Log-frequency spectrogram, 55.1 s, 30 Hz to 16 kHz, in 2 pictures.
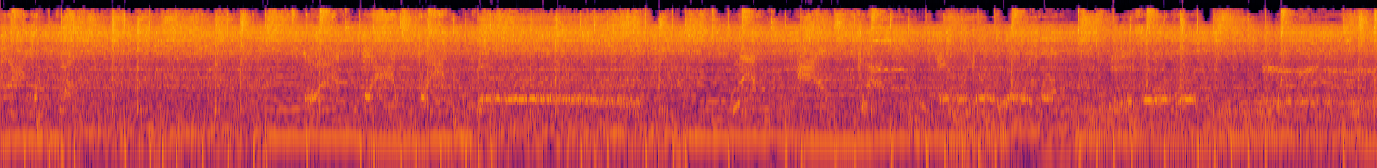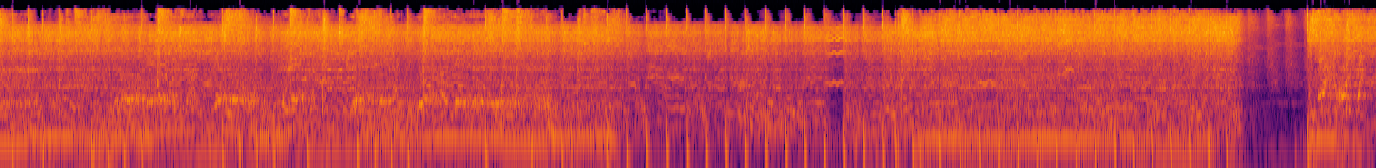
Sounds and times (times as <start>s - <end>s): Heavy metal: 0.0s - 55.0s.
